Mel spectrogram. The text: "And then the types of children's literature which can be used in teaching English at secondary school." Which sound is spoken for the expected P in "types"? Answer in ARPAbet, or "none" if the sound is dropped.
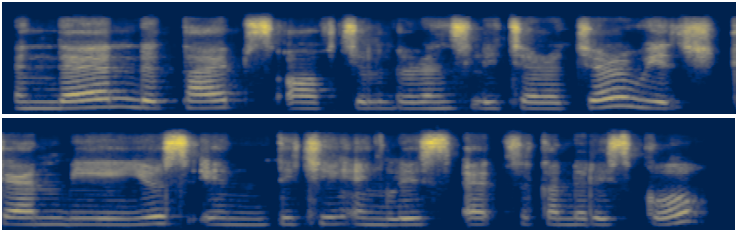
P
